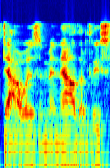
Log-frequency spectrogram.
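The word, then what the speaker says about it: Taoism: come is called dosm the old system from Chinese to English used to put a t for a D sound so sometimes you'll see it read wrote looking like taism but it was always pronounced dosm and now they at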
